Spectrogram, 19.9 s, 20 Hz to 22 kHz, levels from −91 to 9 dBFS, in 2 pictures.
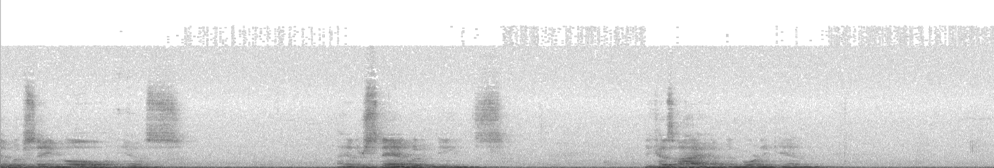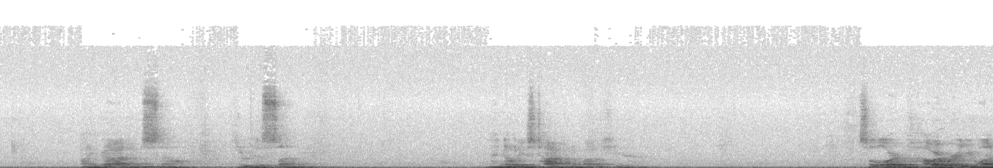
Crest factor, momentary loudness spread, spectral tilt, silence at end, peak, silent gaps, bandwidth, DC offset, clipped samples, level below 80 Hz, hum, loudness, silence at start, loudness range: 16 dB; 19 LU; -7.5 dB/octave; 0 s; -8 dBFS; none; 16.5 kHz; under 0.1%; under 0.1%; -34 dBFS; none; -25 LUFS; 0 s; 6 LU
